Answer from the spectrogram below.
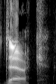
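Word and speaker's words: Dearg: Alors ça s'écrit Derg, mais ça se prononce Derk. Me demandez pas, c'est l'orthographe irlandaise, jamais rien compris.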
